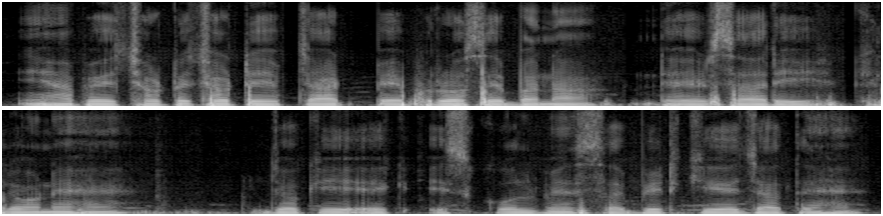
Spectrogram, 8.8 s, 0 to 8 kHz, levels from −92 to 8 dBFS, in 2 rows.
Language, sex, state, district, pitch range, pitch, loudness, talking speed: Hindi, male, Bihar, Darbhanga, 90-100 Hz, 95 Hz, -21 LUFS, 135 wpm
